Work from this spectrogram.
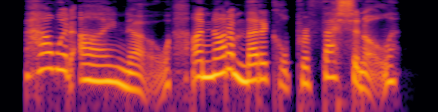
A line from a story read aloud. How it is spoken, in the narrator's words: snapped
